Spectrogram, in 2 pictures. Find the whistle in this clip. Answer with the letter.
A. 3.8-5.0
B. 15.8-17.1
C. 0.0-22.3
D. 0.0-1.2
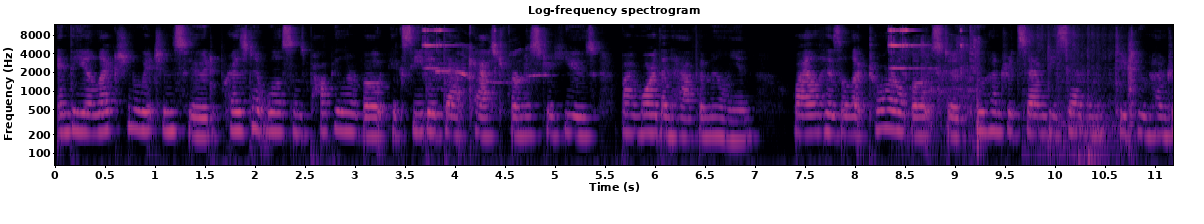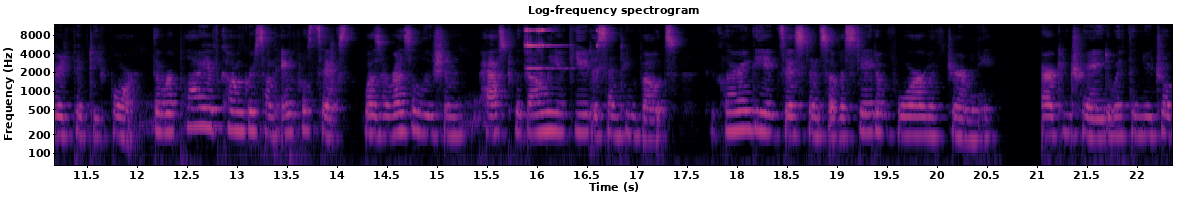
A.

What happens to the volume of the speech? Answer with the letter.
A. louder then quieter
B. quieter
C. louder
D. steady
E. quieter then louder
D.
